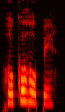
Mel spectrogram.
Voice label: "hoko-hope", apatani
